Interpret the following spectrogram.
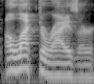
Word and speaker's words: Electirizer: In Pokémon Pearl, Elekid's rare item is the Electri- Electirizer.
